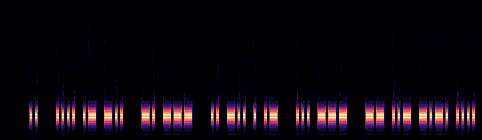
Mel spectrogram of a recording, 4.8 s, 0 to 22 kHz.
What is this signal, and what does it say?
Morse code, heard as a keyed tone, about 46 wpm, 700 Hz. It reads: I HAD NO IDEA SO MUCH
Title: Sentences from Top 1000 Words - Review Part 4 - 45wpm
